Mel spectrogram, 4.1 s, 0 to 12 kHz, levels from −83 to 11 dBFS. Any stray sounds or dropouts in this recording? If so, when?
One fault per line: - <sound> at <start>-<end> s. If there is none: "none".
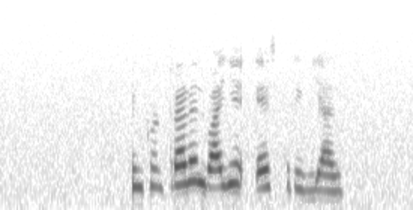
none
